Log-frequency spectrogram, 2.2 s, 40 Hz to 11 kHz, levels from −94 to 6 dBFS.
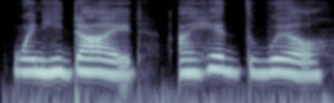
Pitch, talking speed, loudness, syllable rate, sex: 215 Hz, 160 wpm, -18 LUFS, 3.6 syllables/s, female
